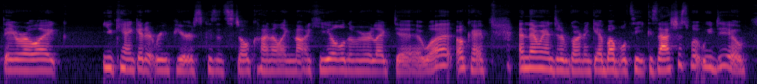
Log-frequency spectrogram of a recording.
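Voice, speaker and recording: A woman's voice: mid-range voice, fairly bright tone. A young woman, a dental hygiene student, chatting casually over her planner with lots of "like" and "um". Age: young adult. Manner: chatty, filler-heavy with lots of "like". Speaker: planner vlogger.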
